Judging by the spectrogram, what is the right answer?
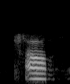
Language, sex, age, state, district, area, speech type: Nepali, female, 18-30, West Bengal, Alipurduar, urban, conversation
